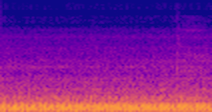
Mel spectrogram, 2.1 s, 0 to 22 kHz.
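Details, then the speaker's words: 2005 Chevrolet SSR, stock 6.0 L LS2 V8, no warning lights, heard from the rear at the tailpipes: deep, even idle rumble with steady pulses. No aftermarket exhaust; no misses, ticks or knocks, a healthy idle. "Nice little rumble coming out of that LS 2 engine. Again, 6 liter."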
